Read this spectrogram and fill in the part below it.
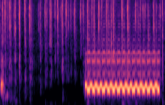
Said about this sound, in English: Still typing. Hi, I'm typing up risks for my book of risks.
